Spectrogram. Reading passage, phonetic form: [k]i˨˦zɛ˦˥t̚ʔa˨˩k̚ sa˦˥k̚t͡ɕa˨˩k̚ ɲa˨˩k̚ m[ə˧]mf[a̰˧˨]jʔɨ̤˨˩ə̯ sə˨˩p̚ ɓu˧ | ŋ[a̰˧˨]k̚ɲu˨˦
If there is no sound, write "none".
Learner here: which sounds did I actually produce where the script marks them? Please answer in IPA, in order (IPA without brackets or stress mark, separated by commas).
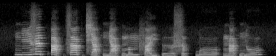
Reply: ŋ, ə˧, a˧˩, a˨˩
